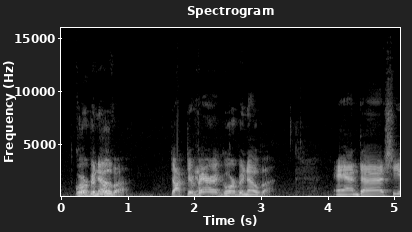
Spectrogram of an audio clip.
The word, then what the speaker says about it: Gorbunova: How do you guys pronounce her last name? Gorbunova.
